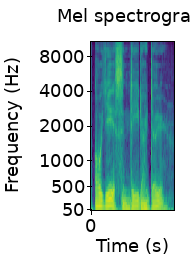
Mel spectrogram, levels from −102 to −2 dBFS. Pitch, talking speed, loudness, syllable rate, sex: 95 Hz, 180 wpm, -15 LUFS, 4.4 syllables/s, male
